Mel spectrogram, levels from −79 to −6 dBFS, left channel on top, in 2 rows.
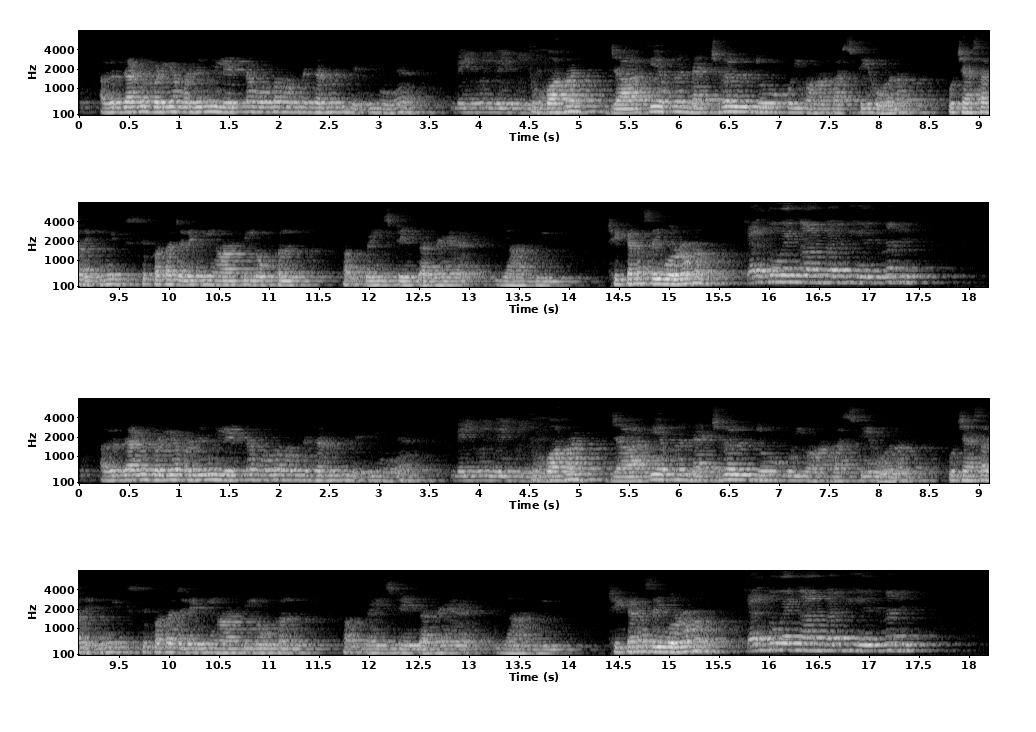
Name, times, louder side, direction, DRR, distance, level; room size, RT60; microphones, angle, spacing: voice 1, 0.2-3.4 4.5-8.3 8.7-11.3 11.7-13.9 14.4-15.4, left 2 dB, 35° left, -2 dB, 0.4 m, -26 dB
voice 2, 3.7-4.7 15.8-17.3, right 1 dB, ahead, -9 dB, 1.1 m, -28 dB
4.9 x 2.6 x 2.8 m, 1.1 s
head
